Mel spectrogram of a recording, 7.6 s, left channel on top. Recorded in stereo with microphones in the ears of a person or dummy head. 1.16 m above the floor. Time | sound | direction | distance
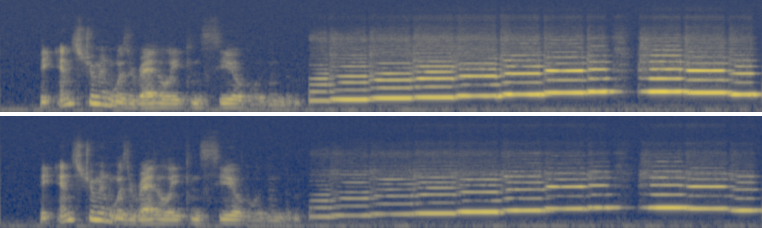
0.4 | a man speaking | centre (ahead or behind) | 0.7 m
3.1 | a flute | 55° left (ahead or behind) | 0.6 m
